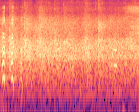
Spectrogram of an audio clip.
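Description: Audience applause at a church women's meeting, a steady moderate wash of clapping from a room full of people, with a few voices briefly audible at the start.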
